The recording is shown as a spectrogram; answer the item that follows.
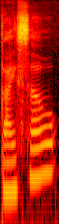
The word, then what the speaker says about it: Daiso: Okay, so the first few that I want to share that I bought from the store called Daiso. It is spelled D-A-I-S-O.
